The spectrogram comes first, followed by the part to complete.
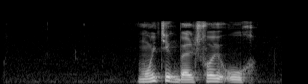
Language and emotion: Russian, neutral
